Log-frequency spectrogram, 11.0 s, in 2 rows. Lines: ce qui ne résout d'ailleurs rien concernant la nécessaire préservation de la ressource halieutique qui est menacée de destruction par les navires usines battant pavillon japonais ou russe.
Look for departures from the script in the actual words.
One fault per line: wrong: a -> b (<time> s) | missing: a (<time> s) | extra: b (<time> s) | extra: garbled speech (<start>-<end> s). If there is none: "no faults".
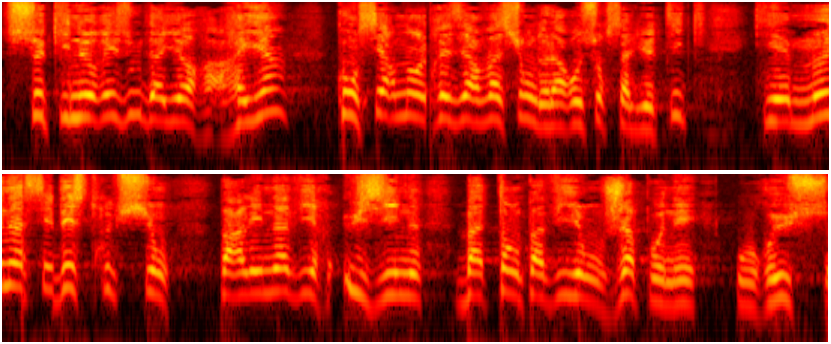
missing: la nécessaire (2.8 s)
missing: de (5.9 s)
